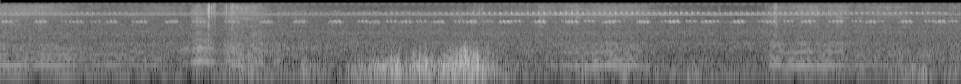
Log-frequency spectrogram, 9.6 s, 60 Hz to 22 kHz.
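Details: Carpenter bee collecting pollen at a botanical garden on 3 September 2020; a low, droning harmonic buzz rises at the start and again near the end, over steady rapid insect chirping and a constant high whine.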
